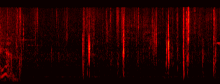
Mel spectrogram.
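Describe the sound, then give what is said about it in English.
Footsteps walking down steps toward a small brewery: several sharp, uneven footfalls clustered in the second half, clicking over a low, steady background. “So we're gonna walk down the steps.”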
